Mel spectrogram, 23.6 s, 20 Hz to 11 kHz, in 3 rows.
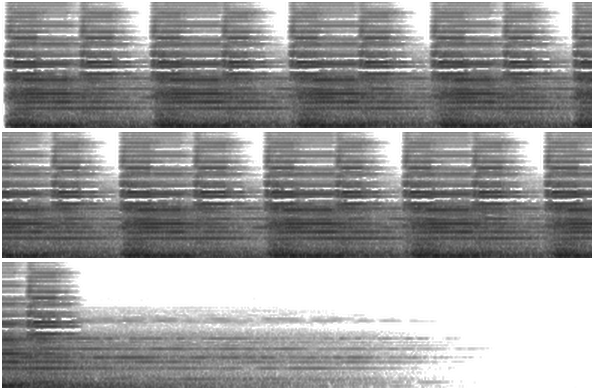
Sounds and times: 0.0s alarm sequence 16.9s

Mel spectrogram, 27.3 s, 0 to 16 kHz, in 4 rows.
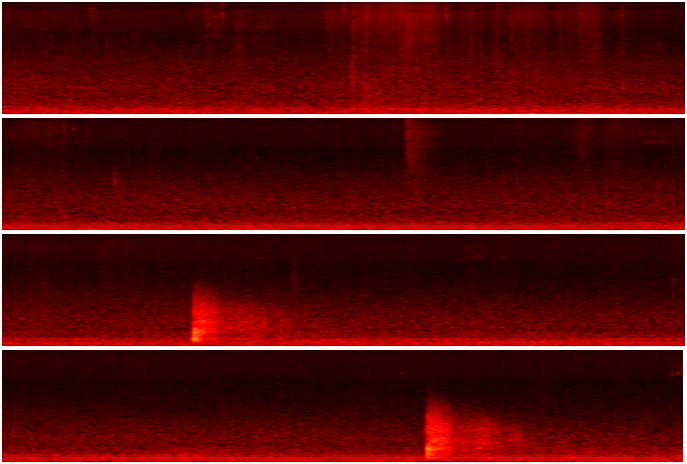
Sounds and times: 0.0s Distant traffic 19.3s
0.0s Distant aircraft 27.3s
15.5s Not-so-distant gunshots 16.8s
20.2s Distant traffic 27.3s
24.7s Not-so-distant gunshots 26.1s

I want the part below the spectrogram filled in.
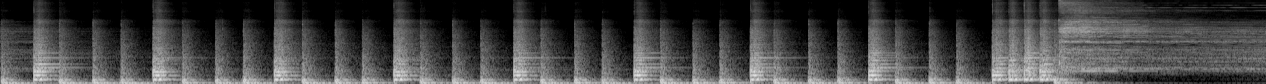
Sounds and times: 0.0s hihats 3.0s

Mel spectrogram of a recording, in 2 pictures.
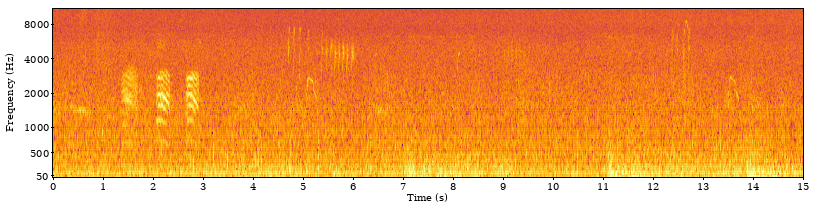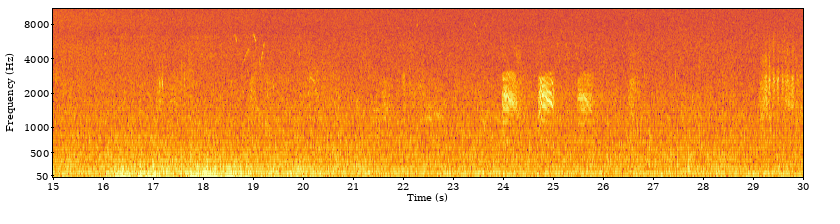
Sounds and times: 0.0s river 30.0s
0.2s birds 10.0s

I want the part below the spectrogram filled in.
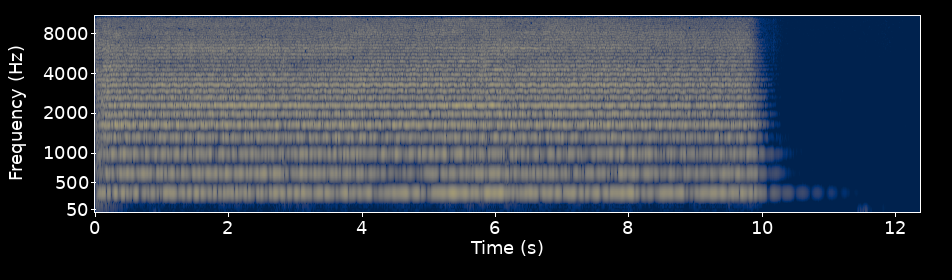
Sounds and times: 0.0s Cello Section 10.4s

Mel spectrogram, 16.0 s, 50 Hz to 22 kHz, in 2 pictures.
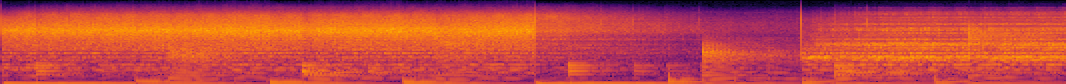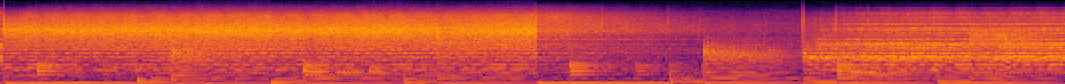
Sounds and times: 0.0s Synth 15.9s

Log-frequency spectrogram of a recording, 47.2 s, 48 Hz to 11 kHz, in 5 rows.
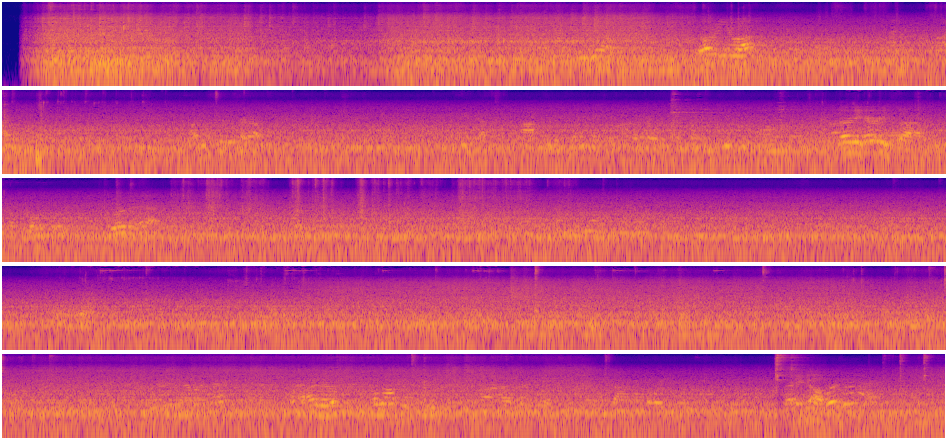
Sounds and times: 5.6s guys talking in gun range booth 24.6s
39.2s guys talking in gun range booth 47.1s

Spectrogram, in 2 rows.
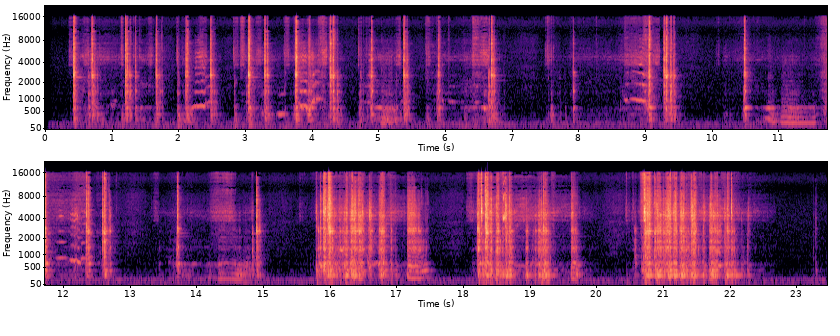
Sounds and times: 0.4s Small metal globe being spun by hand 6.9s
7.5s Small metal globe being spun by hand 9.6s
10.4s Small metal globe being spun by hand 12.8s
15.8s Small metal globe being spun by hand 17.6s
18.2s Small metal globe being spun by hand 19.8s
20.5s Small metal globe being spun by hand 22.4s

